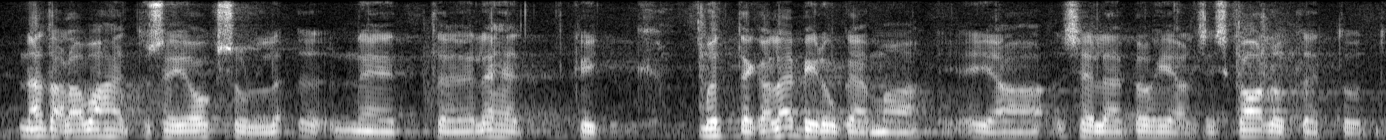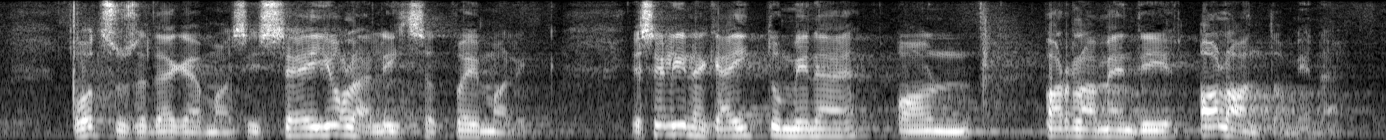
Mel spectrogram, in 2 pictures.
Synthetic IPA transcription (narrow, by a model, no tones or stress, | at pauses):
næd̪ɑlɑvɑɦe̞t̪ːˑuse̞jo̞ːksulne̞ːd̪̥le̞ɦet̪kɤjk | mɤt̪ːeɡ̥ɑlæbiluɡe̞mɑjɑse̞lːepɤɦjɑlsiskɑːlut̪let̪ːˑud̪̥ | o̞t̪suse̞t̪e̞ɡ̥e̞mɑsisːe̞ːjo̞le̞liht̪sɑlt̪vɤjmɑlikːˑ | jɑse̞lʲːine̞kæjt̪ːˑumine̞o̞npɑrlɑme̞nʲd̪̥iɑlɑnd̪̥ɑmine̞̰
